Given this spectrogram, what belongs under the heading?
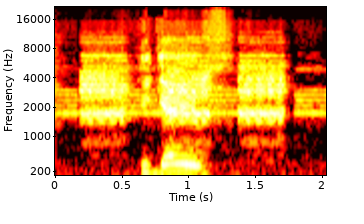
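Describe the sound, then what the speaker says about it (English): A phone alarm clock goes off in repeating loud electronic beeping bursts, with a brief voice talking over the middle of the pattern. "It's my alarm clock, so my phone's going off."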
